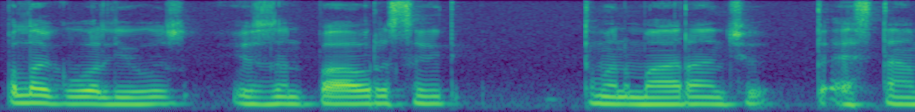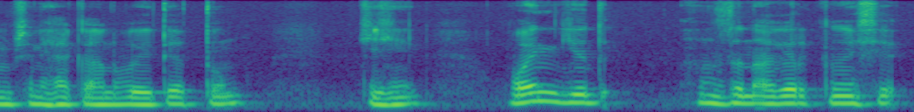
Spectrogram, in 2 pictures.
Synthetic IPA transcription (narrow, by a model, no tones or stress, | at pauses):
pɐlɐɡʋɐljuːz | juzɐnpaːwɾɨsɨt̪ʲi | t̪umɐnmaːɾaːnt͡ʃʰut̪ɨɐst̪aːmt͡ʃʰunɦʲekaːnʋɐjt̪et̪um | kiɦin | ʋɐnʲjud̪ | nzɐnɐɡɐɾkɐ̃ːsi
